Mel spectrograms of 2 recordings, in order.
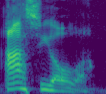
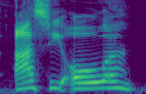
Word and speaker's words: Osceola: So I'm told the pronunciation is Osceola, not Osceola, Osceola.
